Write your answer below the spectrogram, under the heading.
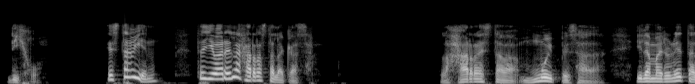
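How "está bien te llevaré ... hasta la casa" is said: put-on high, eager wooden-puppet boy; a thirsty puppet boy begging politely. To the kind woman, Pinocho asks for water in a high puppet voice. Pinocho agrees to carry jar.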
